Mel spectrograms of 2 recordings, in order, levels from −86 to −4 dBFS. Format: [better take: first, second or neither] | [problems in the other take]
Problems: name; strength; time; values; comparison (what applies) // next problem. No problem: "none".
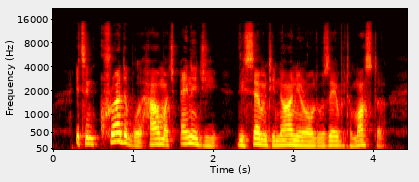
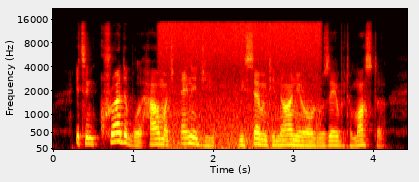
first | hiss; loud; from 1.5 to 3.5 s; 8 dB below the speech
